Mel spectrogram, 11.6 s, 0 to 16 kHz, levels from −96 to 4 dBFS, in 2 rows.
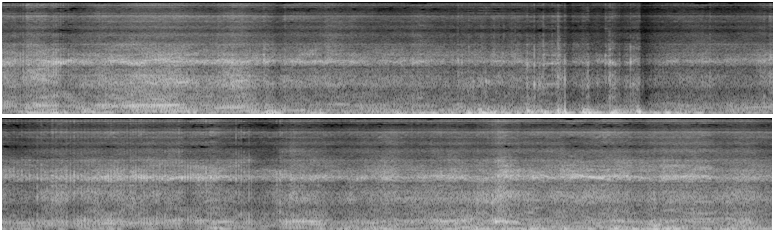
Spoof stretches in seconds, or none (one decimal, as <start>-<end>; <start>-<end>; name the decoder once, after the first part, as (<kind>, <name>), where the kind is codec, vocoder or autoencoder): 0.0-3.3 (codec, DAC); 3.9-11.6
